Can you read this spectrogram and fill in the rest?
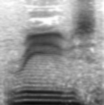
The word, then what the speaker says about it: Rives: David Reeves, and I want to give your website. It's just David Reeves, and you got to understand it's spelled R-I-V-E-S, Reeves that way.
